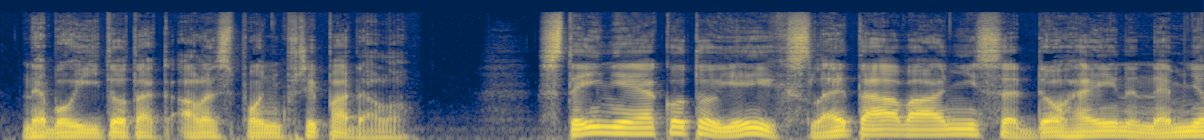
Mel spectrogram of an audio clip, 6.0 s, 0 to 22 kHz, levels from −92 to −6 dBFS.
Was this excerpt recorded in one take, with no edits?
yes; 0 cuts

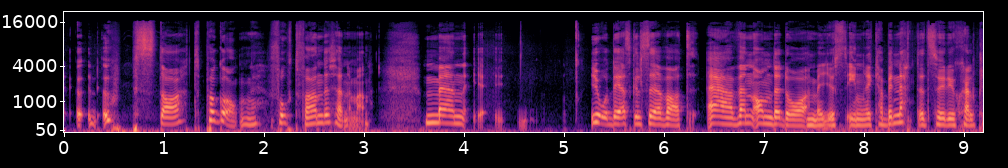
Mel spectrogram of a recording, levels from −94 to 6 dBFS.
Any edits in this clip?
yes; 1 cut; at 7.4 s

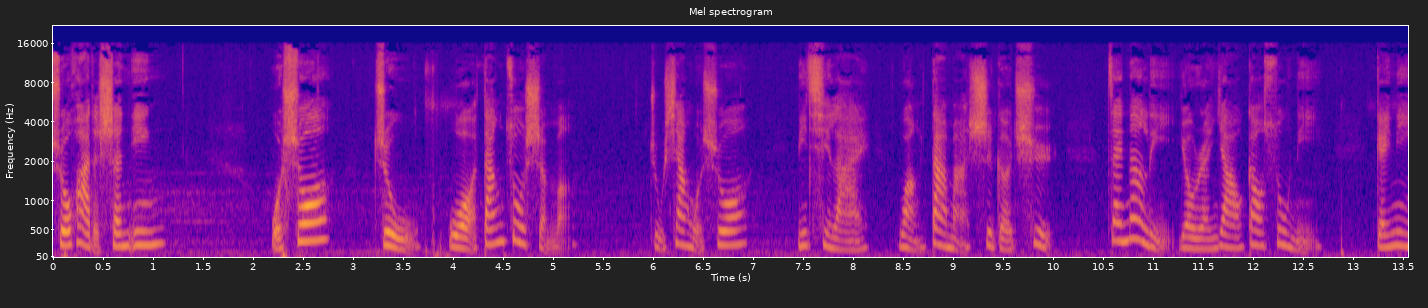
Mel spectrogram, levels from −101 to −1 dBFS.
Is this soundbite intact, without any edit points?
yes; 0 cuts

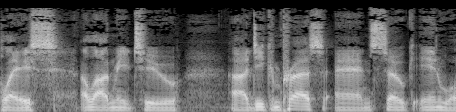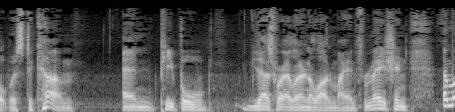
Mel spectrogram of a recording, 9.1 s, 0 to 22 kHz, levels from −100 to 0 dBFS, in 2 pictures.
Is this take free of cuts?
yes; 0 cuts

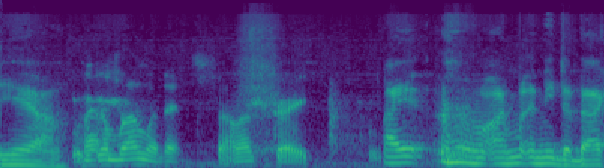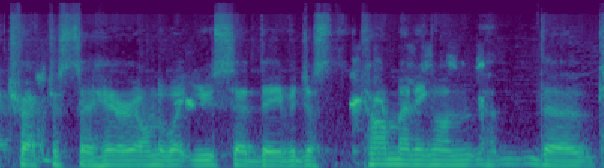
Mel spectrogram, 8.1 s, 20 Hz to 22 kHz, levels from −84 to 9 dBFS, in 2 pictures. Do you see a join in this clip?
no; 0 cuts

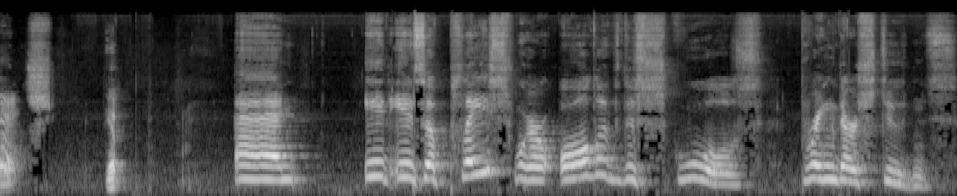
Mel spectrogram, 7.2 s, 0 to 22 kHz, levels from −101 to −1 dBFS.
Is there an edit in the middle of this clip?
no; 0 cuts

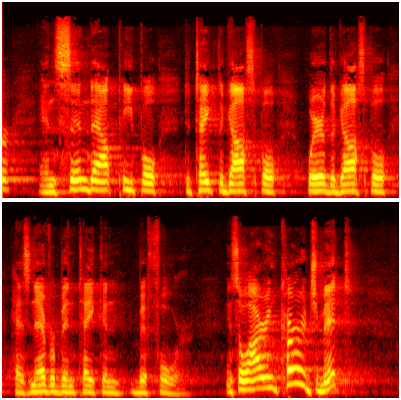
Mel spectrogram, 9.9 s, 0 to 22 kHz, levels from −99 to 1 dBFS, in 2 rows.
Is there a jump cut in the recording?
no; 0 cuts

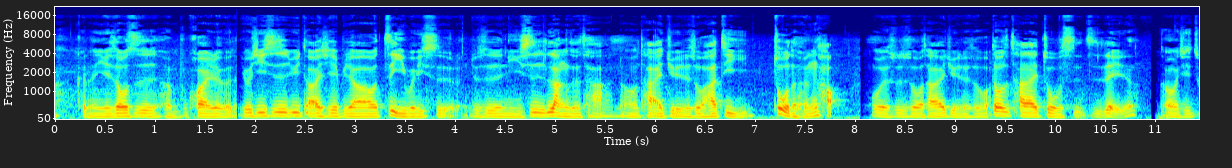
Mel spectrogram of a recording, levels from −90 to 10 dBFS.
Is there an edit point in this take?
yes; 2 cuts; at 7.1 s, 9.3 s

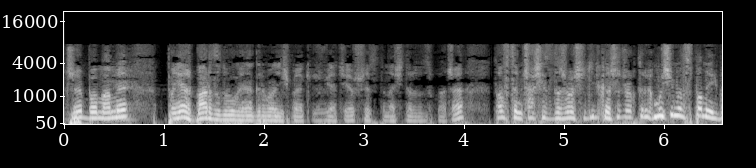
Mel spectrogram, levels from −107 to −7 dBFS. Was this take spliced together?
no; 0 cuts

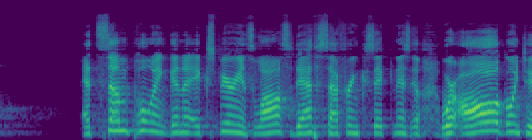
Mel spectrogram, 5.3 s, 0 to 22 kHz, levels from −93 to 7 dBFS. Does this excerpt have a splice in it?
no; 0 cuts

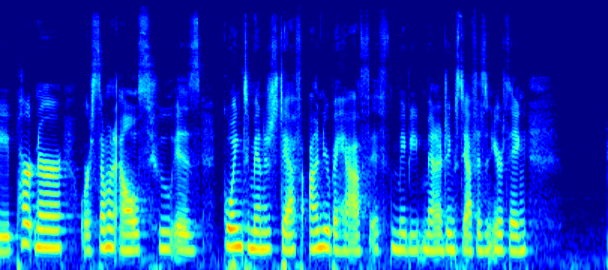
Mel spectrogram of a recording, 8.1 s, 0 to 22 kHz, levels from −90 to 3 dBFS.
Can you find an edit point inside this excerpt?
no; 0 cuts

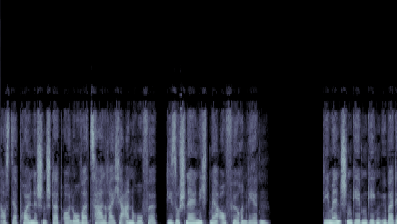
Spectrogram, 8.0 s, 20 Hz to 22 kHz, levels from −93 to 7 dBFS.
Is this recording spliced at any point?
no; 0 cuts

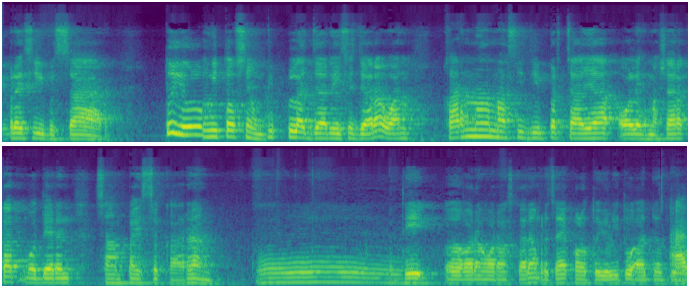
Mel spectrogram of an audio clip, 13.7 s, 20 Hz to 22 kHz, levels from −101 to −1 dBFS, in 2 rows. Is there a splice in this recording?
yes; 3 cuts; at 2.0 s, 2.6 s, 12.2 s

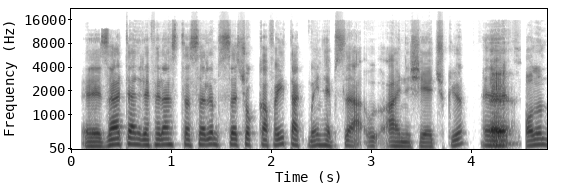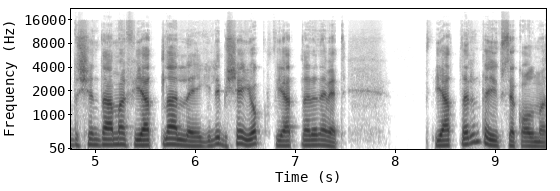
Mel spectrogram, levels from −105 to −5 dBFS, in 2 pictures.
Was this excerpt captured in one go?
no; 2 cuts; at 4.0 s, 4.5 s

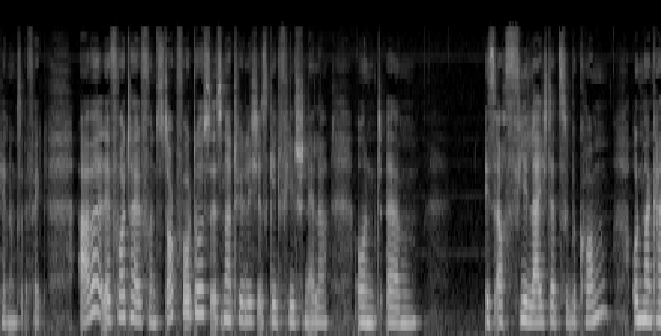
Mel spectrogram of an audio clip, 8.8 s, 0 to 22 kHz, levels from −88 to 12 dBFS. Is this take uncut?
yes; 0 cuts

